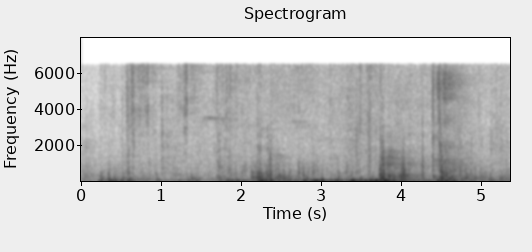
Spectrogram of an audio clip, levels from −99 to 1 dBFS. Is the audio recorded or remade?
recorded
